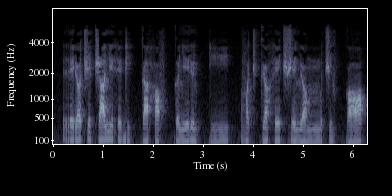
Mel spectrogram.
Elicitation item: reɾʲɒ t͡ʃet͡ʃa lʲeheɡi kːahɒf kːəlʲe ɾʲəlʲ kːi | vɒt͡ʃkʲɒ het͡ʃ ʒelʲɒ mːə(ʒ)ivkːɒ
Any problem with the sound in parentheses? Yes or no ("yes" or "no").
yes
